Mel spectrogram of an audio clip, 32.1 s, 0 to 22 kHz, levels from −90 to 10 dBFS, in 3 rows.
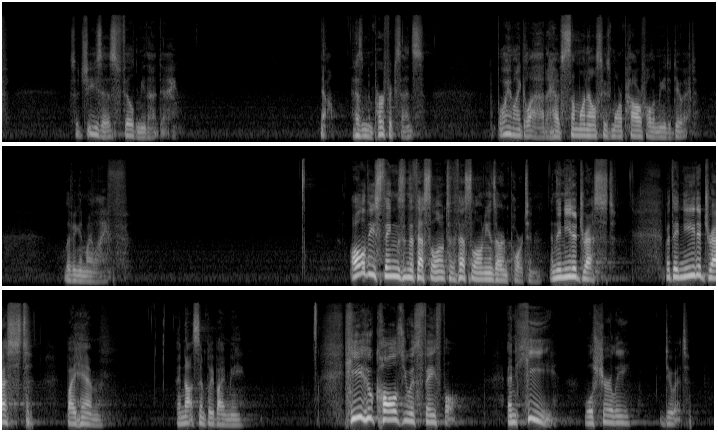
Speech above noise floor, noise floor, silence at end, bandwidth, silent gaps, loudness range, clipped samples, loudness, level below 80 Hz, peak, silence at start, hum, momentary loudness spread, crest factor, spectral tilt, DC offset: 46 dB; -72 dBFS; 0.45 s; 15.5 kHz; none; 18 LU; under 0.1%; -26 LUFS; -76 dBFS; -4 dBFS; 1.05 s; none; 22 LU; 24 dB; -5.5 dB/octave; under 0.1%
